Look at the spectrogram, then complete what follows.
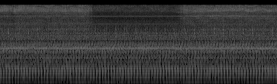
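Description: Dinair airbrush makeup gun spraying blush in a steady hiss, over the hum of its air compressor; the hiss changes in tone for a moment near the middle.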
